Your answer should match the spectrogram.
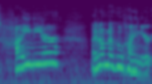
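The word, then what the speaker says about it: Hœnir: odin loki and someone whose name is pronounced high near i don't know who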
